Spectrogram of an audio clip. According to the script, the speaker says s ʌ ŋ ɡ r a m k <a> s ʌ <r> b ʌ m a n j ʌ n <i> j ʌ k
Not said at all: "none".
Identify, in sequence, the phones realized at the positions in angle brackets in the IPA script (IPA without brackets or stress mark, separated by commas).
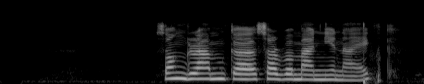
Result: a, r, a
